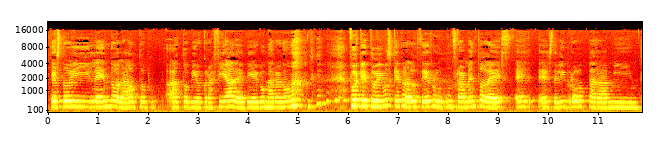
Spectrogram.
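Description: Slow, hesitant young woman learner. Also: medium pitch, level tone, warm tone, echoey room. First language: English. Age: young adult. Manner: hesitant, many fillers and restarts, laughs shyly. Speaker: language learner interviewee. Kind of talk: spoken language interview.

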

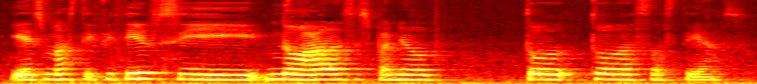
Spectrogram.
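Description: A woman's voice: mid-range voice, monotone, slow pace, creaky, darkish tone, reverberant, slight background noise. A young woman, a native English speaker, answering interview questions as a language learner, hesitant with many fillers and restarts. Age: young adult.

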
